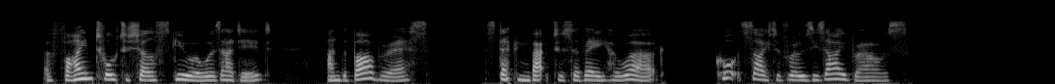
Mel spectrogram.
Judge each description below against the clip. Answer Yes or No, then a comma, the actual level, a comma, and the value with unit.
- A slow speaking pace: Yes, slow, 120 wpm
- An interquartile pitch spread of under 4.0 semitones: Yes, average, 2.9 semitones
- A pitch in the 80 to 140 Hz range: No, high, 200 Hz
